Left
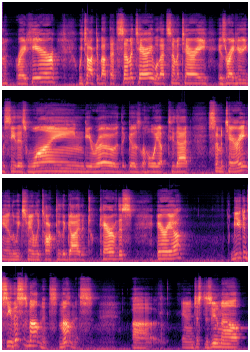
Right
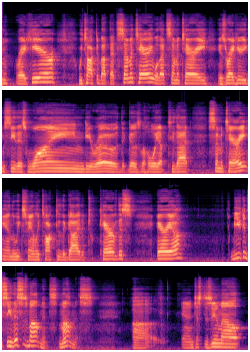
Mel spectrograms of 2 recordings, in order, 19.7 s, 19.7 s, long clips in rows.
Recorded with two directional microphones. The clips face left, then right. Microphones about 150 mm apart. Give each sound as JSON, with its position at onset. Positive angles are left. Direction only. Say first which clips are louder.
{"t": 0.0, "sound": "speech", "louder": "right 8 dB", "side_deg": -30}
{"t": 12.6, "sound": "a sound", "louder": "right 9 dB", "side_deg": -35}
{"t": 14.4, "sound": "speech", "louder": "right 11 dB", "side_deg": -40}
